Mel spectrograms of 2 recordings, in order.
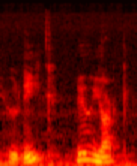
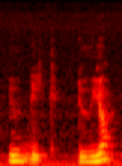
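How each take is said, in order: The two takes are said the same way.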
